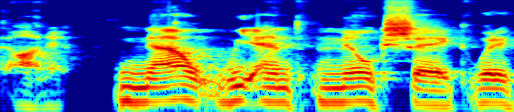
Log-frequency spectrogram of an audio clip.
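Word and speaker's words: милкшейк: And in Russian you say milkshake.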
